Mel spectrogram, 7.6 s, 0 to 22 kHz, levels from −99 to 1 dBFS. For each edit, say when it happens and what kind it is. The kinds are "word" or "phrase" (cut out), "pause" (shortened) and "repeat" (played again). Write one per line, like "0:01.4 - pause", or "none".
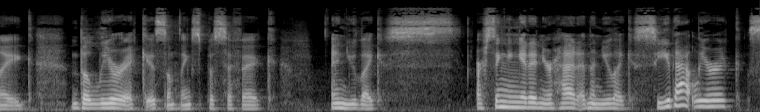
none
